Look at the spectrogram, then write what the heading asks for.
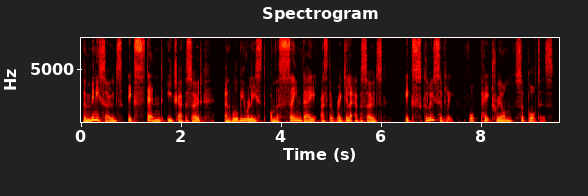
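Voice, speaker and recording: A man's voice: medium pitch, animated, moderate pace, a little mellow, breathy edge, dry recording, clean studio sound. A man hosting a behind-the-scenes podcast as one of its producers, talking casually.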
